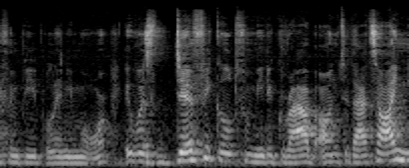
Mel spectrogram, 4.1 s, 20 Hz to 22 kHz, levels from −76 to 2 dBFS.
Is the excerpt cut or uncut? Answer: cut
